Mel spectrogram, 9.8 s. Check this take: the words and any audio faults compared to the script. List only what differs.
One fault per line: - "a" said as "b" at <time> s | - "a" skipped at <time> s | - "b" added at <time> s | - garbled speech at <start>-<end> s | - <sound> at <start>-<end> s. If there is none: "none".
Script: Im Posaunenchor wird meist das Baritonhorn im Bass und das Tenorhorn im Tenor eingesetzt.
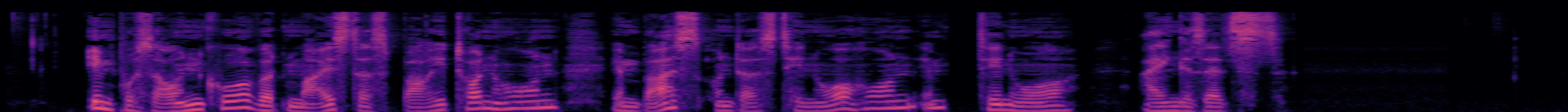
none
